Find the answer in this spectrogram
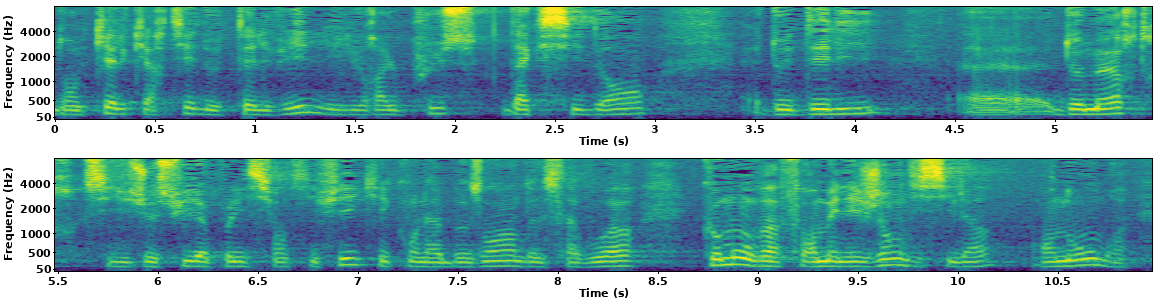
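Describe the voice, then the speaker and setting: A man's voice: medium pitch, dark tone. A man from France giving a conference presentation, hesitant with frequent filler sounds. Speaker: conference speaker. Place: conference hall. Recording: long reverb of a hall.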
